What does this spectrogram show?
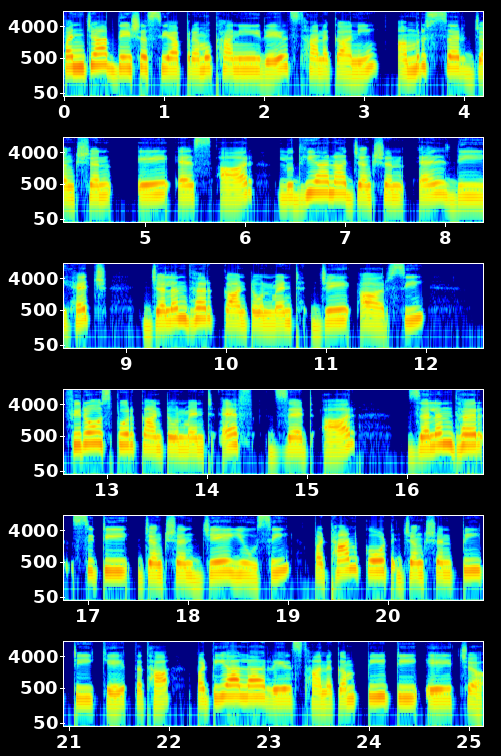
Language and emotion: Sanskrit, neutral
